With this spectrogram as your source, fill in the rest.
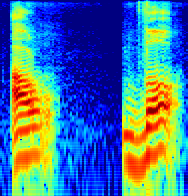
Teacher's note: ro tebal, ro tafkhim, agak diangkat, lidahnya diangkat. Ar do kemudian dikuatkan.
